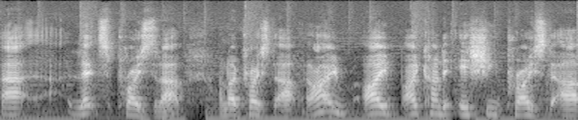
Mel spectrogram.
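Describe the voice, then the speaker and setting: A man speaks with a Bristol accent at a very fast pace. Music plays in the background. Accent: terrible Bristol accent, self-described. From England, Bristol. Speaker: gaming youtuber. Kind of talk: video game review commentary. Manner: casual, many filler 'uh's.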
